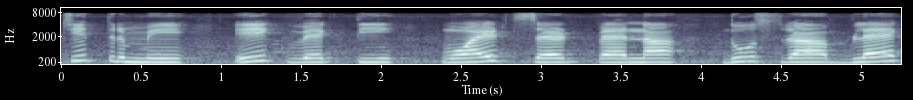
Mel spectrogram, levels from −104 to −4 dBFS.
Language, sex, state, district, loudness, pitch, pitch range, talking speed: Hindi, female, Madhya Pradesh, Katni, -16 LUFS, 220 Hz, 215-245 Hz, 115 wpm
